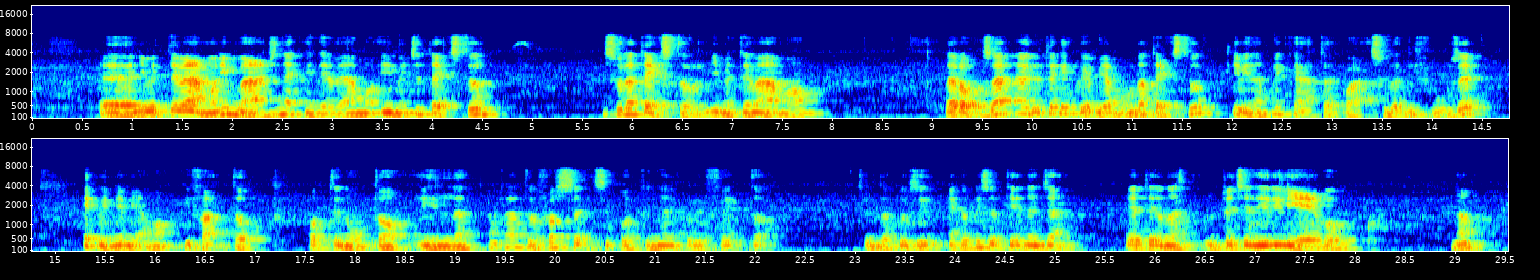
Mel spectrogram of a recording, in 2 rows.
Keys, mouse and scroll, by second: 1.2-2.9 drag, 6.3-8.0 drag, 9.9-14.2 drag, 9.9-12.0 middle drag, 9.9-12.0 right drag, 20.0-24.9 drag, 24.8-29.2 middle drag.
